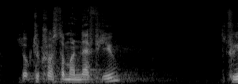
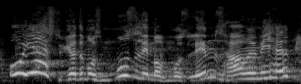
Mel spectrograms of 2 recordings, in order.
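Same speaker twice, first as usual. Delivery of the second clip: high, loud sneering mimicry; mocking the man; 14 semitones higher, 8 dB louder than usual. Retelling how the man took it, high loud mocking. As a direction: sneer it in a mock-friendly voice. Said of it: "He took my niece's genius intervention of".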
